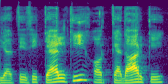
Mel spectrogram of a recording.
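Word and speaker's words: قیدار: تھی، کیل کی اور کیدار کی۔ کیل یا کدار یا کیدار دونوں تلفظ رائج ہیں، تو یہ گویا ضرب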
